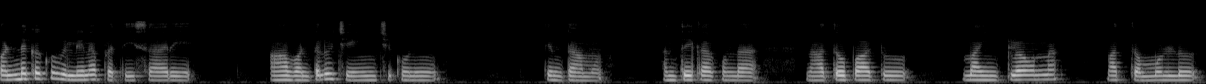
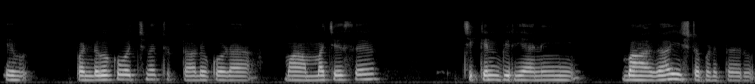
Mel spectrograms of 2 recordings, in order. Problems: none marked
